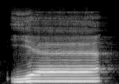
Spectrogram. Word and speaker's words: ইয়া: ইয়া হরফটি উচ্চারণের ক্ষেত্রে বারিক হবে এবং এক আলিফ টেনে পড়তে হবে। ইয়া। আবার বলুন ইয়া।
